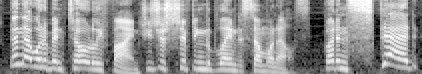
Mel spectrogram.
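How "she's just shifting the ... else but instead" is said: ordinary delivery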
